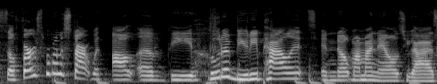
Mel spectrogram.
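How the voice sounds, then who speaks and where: Music plays behind a woman at medium pitch. She speaks at a fairly quick pace in an animated tone. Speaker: beauty vlogger. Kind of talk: casual tutorial-style tour. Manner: fast.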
